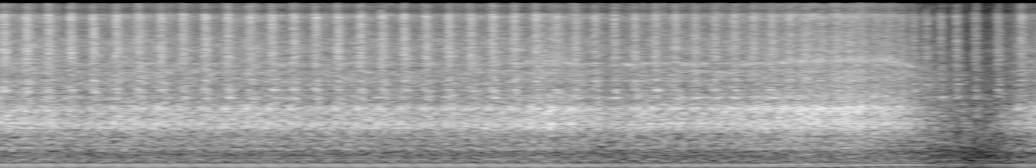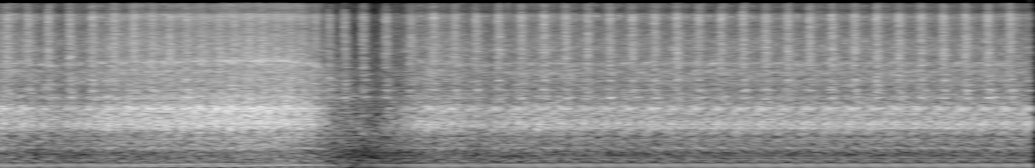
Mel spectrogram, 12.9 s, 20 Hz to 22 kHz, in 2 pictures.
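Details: Greyhound Scenicruiser bus diesel with automatic transmission, one bad cylinder bypassed, after exhaust and muffler repair: uneven idle lope around 3–4 beats per second with two brief sags; dead cylinder, running on seven of eight.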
